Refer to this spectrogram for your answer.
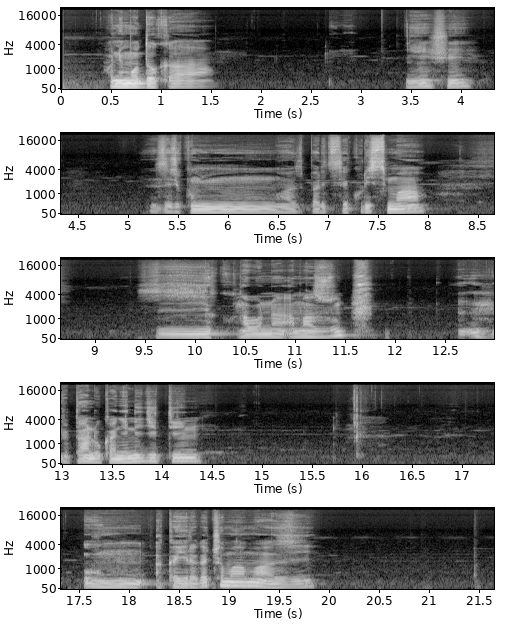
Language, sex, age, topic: Kinyarwanda, male, 18-24, government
